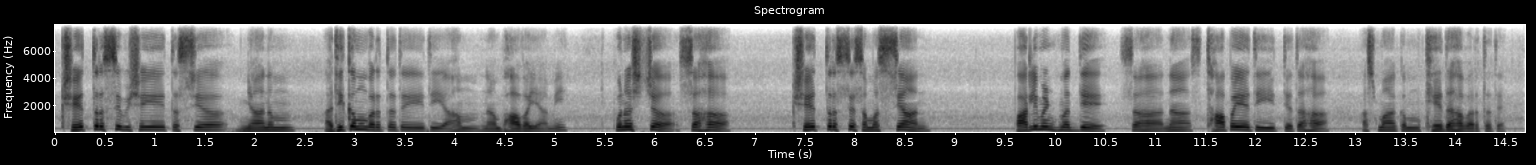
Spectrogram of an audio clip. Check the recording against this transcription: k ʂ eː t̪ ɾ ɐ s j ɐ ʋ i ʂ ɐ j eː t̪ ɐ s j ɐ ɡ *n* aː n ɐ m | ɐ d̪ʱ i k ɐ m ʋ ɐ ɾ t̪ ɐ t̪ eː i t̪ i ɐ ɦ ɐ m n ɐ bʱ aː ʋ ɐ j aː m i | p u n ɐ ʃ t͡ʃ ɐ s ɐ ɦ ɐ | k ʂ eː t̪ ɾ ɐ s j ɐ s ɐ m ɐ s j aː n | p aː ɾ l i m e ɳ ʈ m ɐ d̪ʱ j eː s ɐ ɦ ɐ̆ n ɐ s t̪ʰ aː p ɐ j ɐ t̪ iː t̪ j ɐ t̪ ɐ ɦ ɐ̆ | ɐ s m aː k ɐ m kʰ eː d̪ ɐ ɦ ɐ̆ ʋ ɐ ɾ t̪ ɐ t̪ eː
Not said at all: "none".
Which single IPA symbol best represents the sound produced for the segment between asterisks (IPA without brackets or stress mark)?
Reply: ɲ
